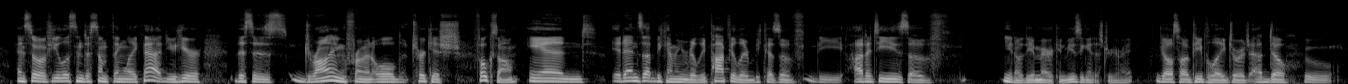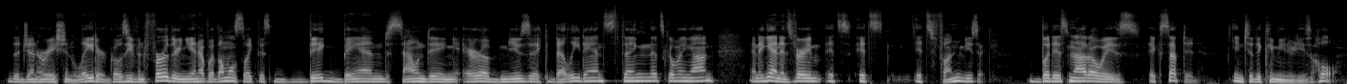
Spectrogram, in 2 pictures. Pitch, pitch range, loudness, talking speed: 130 Hz, 115-150 Hz, -27 LUFS, 205 wpm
